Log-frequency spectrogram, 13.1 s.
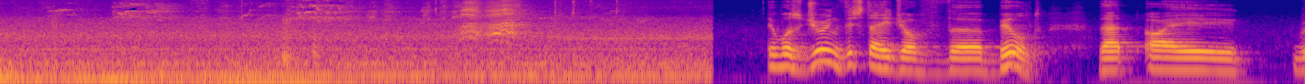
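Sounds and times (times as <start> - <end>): low background hum: 0.0 - 7.2
bird cawing: 0.5 - 6.2.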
